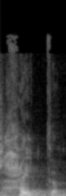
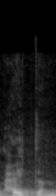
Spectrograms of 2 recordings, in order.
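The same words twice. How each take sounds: First: "Hate them" pitched high and hit hard on "Hate"; emphatic command. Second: Soft echo. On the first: Preacher voicing Jesus' command to his followers, stressing "Hate". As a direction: punch "Hate" up high, then let "them" fall. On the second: Echoing Jesus' command under the breath, softer. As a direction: drop back down and quietly echo "hate them". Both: Acted.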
